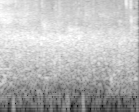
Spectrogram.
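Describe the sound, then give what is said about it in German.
Steady audience applause: a dense, even wash of many hands clapping at once, sustained at a constant fairly loud level for the full couple of seconds, with no voices. “Und ich, ich wollte jetzt keinen Applaus haben, darum ging es mir nicht.”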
